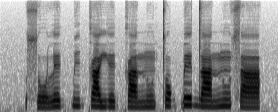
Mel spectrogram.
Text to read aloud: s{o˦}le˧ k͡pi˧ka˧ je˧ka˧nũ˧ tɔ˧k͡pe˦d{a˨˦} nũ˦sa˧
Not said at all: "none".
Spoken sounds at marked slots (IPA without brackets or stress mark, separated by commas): o˨, a˧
